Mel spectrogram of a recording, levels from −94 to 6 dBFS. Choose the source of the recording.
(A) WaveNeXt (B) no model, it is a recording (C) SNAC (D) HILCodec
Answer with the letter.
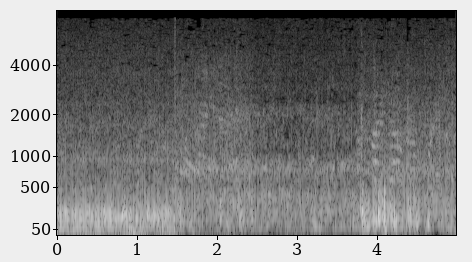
A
